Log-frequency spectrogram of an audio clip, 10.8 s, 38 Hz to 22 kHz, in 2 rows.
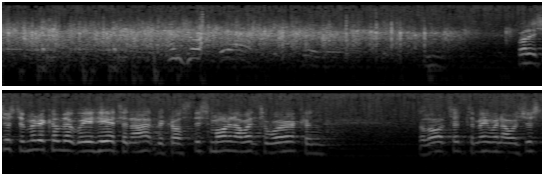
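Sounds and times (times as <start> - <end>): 
audience applause: 0.0 - 5.2
speech: 1.9 - 3.3, 5.2 - 8.8, 9.6 - 10.7.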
